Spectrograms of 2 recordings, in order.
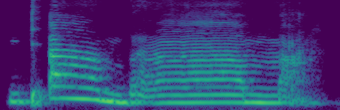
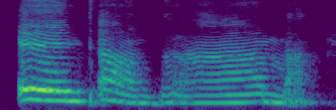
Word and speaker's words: ntambama: Please note that ntambama doesn't have a prefix. It's simply ntambama. We don't say entambama when we use it to say in the afternoon. We just say ntambama.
